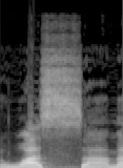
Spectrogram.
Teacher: you make a whistling sound because sin is harfe safir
